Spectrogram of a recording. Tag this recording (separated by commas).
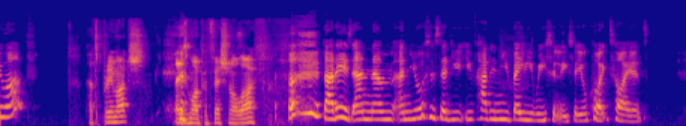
Speech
